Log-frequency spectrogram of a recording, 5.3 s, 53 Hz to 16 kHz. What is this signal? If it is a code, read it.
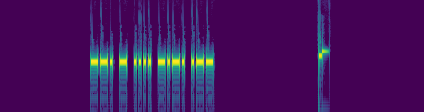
Morse code, heard as a keyed tone, about 42 wpm, 700 Hz. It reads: GTHCW
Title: Code Groups - 5 Letters - 40wpm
